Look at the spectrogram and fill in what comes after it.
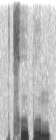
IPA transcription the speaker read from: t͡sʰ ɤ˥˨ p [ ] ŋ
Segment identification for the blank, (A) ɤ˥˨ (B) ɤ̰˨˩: B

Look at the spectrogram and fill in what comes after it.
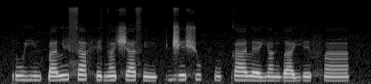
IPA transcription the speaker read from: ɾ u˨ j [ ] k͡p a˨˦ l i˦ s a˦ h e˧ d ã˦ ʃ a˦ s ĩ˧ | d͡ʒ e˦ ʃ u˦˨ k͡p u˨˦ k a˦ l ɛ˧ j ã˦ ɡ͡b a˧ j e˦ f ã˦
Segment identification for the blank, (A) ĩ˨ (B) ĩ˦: A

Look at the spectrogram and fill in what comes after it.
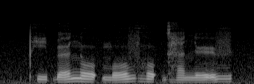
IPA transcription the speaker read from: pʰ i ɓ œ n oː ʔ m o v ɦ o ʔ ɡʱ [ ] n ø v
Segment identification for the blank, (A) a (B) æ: B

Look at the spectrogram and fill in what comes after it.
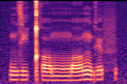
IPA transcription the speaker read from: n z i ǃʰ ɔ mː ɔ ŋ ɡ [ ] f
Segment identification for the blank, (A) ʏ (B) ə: A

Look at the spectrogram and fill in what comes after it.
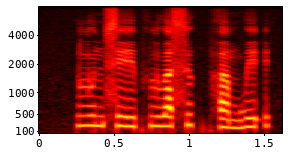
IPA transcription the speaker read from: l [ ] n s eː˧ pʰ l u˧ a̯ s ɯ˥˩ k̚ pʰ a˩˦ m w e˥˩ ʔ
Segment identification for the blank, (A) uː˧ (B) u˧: B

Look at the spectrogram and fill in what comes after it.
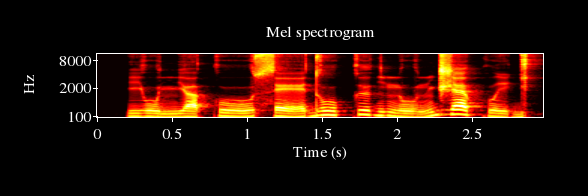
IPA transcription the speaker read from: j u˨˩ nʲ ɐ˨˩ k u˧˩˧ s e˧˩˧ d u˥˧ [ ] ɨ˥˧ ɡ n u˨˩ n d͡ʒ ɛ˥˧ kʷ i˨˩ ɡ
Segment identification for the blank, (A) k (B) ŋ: A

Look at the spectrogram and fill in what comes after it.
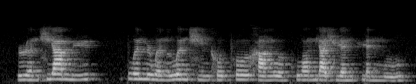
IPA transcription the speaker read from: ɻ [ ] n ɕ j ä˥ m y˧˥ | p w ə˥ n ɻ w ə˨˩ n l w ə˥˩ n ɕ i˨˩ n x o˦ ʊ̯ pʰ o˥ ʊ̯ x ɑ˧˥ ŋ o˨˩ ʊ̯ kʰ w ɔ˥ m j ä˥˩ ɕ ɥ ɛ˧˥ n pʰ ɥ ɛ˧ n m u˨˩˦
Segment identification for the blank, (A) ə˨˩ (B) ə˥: A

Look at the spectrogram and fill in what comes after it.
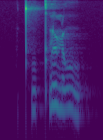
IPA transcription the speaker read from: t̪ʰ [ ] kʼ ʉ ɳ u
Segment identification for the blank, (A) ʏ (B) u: B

